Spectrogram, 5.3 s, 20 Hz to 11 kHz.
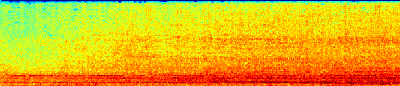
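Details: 1985 Oldsmobile Delta 88 with the 5.0 V8 after the squealing shared fan belt was fixed by removing the power steering belt and running the alternator belt only: steady, even idle with a smooth low rumble and no squeal or chirp.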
